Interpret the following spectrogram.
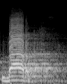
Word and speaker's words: দ্বার: ল অ আসছে কিন্তু এখানে উচ্চারণ করো দ্বার দ্বার র উচ্চারণ করো দ্বার অ আসছে না তাহলে বোঝা গেল তাহলে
